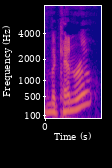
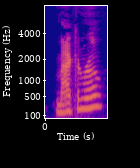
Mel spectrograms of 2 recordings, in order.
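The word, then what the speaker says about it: McEnroe: Um, I went to the film club for the first time and saw Borg versus Mckenro. Mackenroe, sorry, didn't say it right.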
